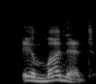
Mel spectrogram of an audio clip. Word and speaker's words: immanent: What does immanent mean? I-M-M-A-N-E-N-T. Immanent. I'm overpronouncing it. – I-M-M-A-N-E-N-T? – Yes.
